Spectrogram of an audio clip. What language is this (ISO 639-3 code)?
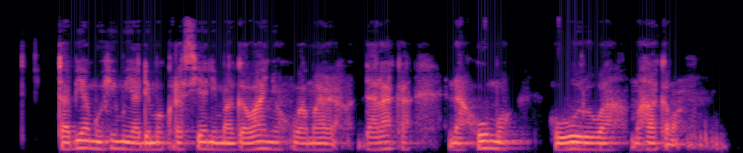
swa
